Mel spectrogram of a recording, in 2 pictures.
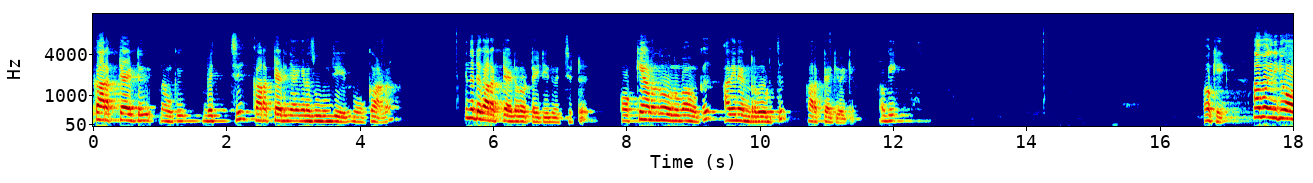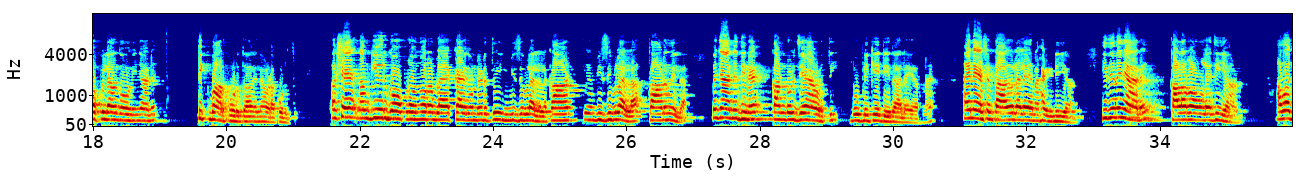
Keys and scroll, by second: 3.2 ctrl++, 28.9 ctrl+j.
